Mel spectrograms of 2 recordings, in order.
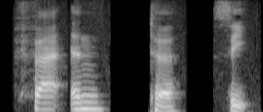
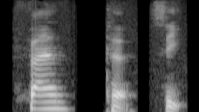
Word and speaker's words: fantasy: t t，后缀是 s i c， fantasy fantasy fantasy fantasy fantasy。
